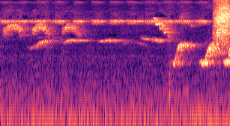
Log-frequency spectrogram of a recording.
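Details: Pied fantail singing as a lure to call a rival and make it spread its tail: a run of thin whistled notes that rise and fall, then a quick descending sweep. A steady high insect drone and a sharp noise burst at the end.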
